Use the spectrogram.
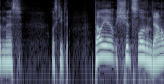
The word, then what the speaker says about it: Thalia: And it is pronounced Thalia. For a long time, I called her Talia because that's like a common name.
